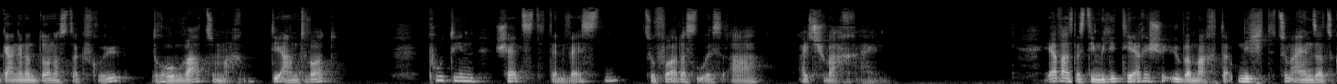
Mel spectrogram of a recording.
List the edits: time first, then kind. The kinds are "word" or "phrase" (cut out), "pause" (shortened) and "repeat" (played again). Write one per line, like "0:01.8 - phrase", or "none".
0:01.5 - word
0:02.6 - pause
0:06.3 - pause
0:07.0 - word
0:10.7 - word
0:12.3 - word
